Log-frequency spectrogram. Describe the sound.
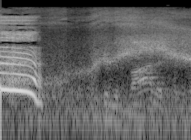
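A person imitates a seagull with a loud, shrill squawk that bends in pitch and cuts off abruptly, followed by a softer, wavering cry trailing off.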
